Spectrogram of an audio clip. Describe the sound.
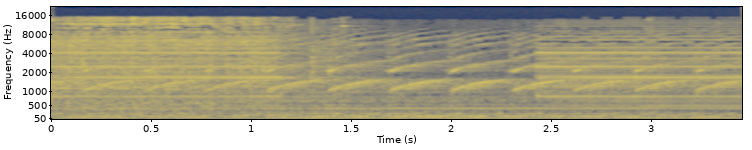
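An electronic alarm blares from a wall-mounted speaker. It is loud and unbroken, with repeated rising whoops over steady high tones and a low pulsing throb beneath.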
